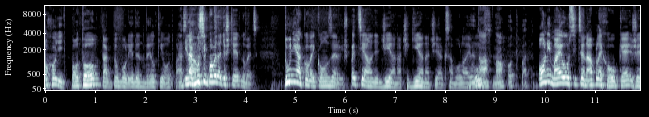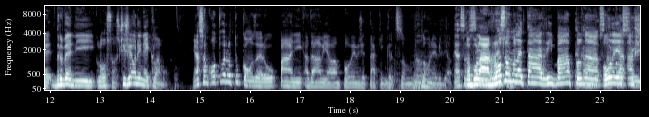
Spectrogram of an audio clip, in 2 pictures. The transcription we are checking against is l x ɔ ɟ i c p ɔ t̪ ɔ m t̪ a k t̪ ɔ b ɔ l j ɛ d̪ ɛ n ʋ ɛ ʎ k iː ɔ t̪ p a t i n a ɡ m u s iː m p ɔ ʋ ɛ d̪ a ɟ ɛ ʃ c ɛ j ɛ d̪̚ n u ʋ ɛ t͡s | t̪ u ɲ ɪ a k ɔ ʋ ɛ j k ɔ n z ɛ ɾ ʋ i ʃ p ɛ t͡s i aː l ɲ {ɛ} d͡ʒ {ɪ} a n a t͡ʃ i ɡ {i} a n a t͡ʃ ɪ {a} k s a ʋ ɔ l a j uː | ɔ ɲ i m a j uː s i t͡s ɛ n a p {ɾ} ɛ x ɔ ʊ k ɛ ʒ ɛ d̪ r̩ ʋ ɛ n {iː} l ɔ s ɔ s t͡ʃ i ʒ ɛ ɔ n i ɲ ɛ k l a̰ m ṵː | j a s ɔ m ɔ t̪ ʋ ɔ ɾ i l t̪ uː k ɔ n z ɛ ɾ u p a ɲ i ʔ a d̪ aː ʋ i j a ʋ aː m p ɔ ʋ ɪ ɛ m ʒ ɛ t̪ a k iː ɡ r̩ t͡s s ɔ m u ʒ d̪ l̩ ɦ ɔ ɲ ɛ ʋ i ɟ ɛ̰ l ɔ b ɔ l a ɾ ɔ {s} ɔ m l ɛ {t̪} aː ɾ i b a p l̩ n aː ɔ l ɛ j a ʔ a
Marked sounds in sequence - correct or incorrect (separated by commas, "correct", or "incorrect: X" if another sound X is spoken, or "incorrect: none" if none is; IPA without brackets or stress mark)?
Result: correct, incorrect: i, correct, correct, incorrect: l, correct, incorrect: z, correct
